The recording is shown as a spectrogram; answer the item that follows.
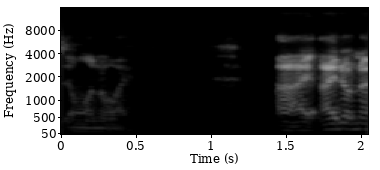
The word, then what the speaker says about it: Illinois: us how to pronounce Illinois I I don't know how many times I had elementary school teachers say there is no noise in Illinois well I generally mispronounce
